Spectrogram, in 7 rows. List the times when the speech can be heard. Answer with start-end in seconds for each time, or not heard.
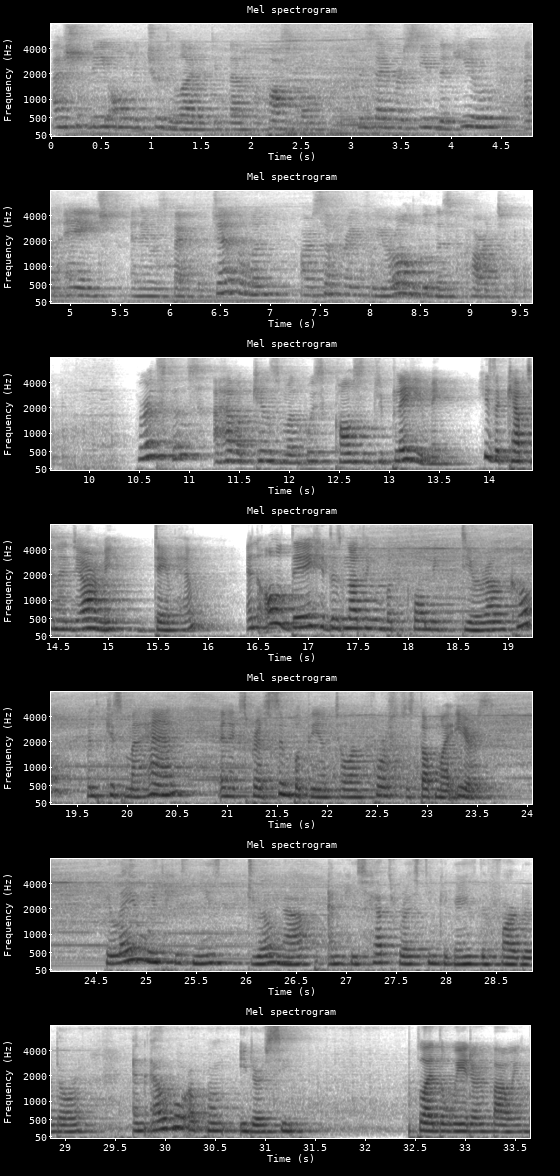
0.0-9.4, 10.4-23.6, 24.6-31.3, 32.4-33.6.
